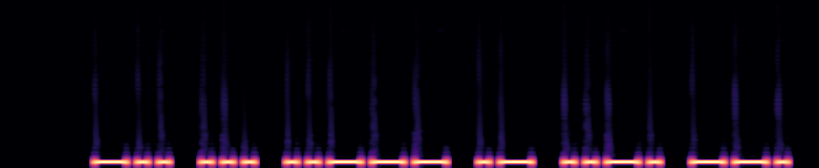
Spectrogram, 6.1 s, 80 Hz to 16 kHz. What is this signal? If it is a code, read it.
Morse code, heard as a keyed tone, about 16 wpm, 700 Hz. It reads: DS2AFG
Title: DXCC-100 Call Signs - 6 Characters - Repeated 2x - 15wpm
